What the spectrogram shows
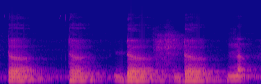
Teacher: ನಾಲಿಗೆಯ ಮಡಿಚಿ ಮೇಲ್ಭಾಗದಲ್ಲಿ ಹುಟ್ಟುವ ಅಕ್ಷರಗಳಿಗೆ ಮುರ್ದಾನ್ಯ ಅಕ್ಷರಗಳು ಅಂತ ಕರೀತೀವಿ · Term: ಮೂರ್ಧನ್ಯ ಅಕ್ಷರಗಳು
